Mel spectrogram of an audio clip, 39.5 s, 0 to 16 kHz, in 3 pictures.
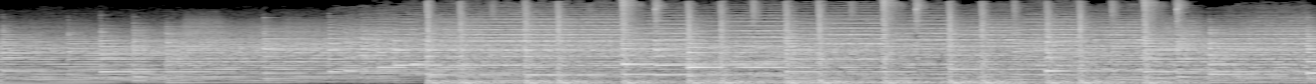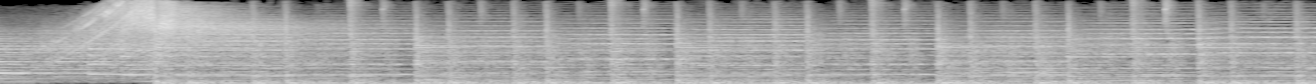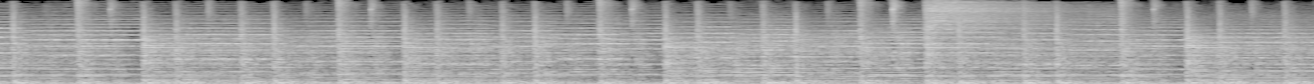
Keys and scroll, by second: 4.0 ctrl+z, 4.7 ctrl+z, 8.2 ctrl+space, 8.9 ctrl+z, 9.4 ctrl+space, 11.5 ctrl+space, 11.7 ctrl+z, 11.8 ctrl+space, 12.0 ctrl+z, 16.9 ctrl+space, 18.8 ctrl+space, 20.8 ctrl+space, 22.1 ctrl+z, 23.0 ctrl+z, 24.7 ctrl+z, 25.0 ctrl+space, 26.7 ctrl+z, 27.2 ctrl+u, 28.9 ctrl+space, 29.2 ctrl+z, 29.9 ctrl+space, 30.4 ctrl+z, 30.9 ctrl+space, 33.0 ctrl+space, 34.1 ctrl+space, 34.6 ctrl+space, 35.6 ctrl+z, 36.1 ctrl+space, 38.7 ctrl+space, 39.0 ctrl+s, 39.0 ctrl+space.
